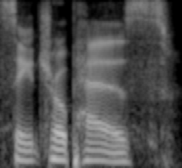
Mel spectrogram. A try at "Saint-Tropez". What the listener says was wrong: Saint Tropez. You put the emphasis on the wrong syllable.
